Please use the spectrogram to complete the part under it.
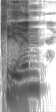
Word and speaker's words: Keoghan: Keoghan.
